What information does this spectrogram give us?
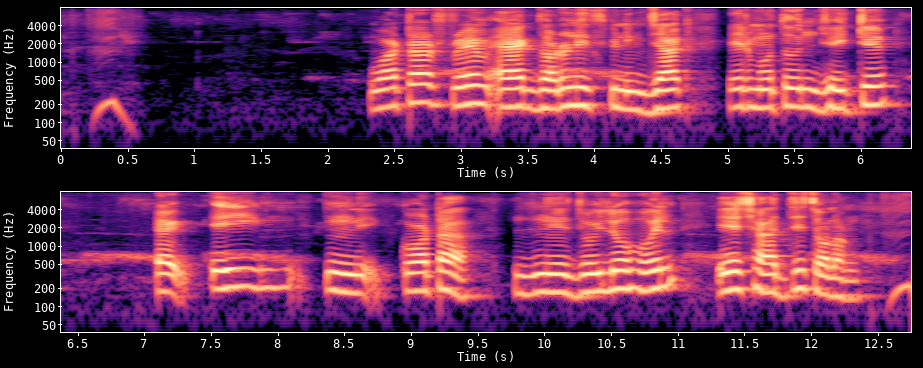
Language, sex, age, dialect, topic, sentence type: Bengali, male, 18-24, Rajbangshi, agriculture, statement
